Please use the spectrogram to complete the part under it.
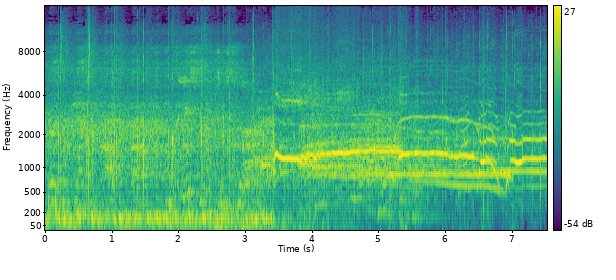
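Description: A crowd cheers and screams loudly in a large echoing gym.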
